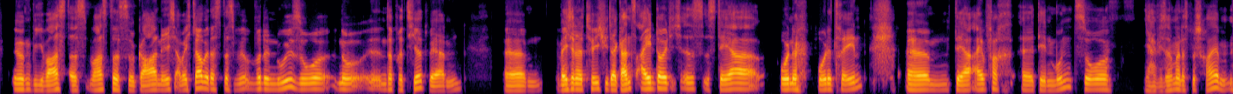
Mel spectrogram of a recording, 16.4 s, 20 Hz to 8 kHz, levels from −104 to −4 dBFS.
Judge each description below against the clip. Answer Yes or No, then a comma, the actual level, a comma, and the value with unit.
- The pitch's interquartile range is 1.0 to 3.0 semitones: Yes, average, 2.7 semitones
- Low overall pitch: Yes, low, 125 Hz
